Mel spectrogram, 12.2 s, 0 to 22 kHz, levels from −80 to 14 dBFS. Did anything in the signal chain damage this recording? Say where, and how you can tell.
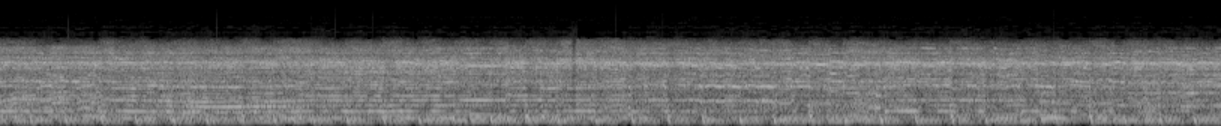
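No, nothing in the signal chain audibly damaged this audio.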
